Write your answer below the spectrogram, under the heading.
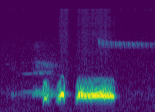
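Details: A spotted dove decoy used to lure doves, with a softer 'thúc gù' coo: two low swelling notes leading into one steady, drawn-out hoot lasting about half a second, against silence.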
